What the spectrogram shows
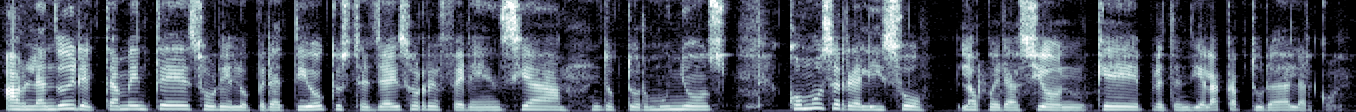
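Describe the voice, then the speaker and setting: A woman, a news anchor asking crisp, formal questions in an interview. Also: mid-range voice, fairly even intonation, a little fast, a little mellow, no echo.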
